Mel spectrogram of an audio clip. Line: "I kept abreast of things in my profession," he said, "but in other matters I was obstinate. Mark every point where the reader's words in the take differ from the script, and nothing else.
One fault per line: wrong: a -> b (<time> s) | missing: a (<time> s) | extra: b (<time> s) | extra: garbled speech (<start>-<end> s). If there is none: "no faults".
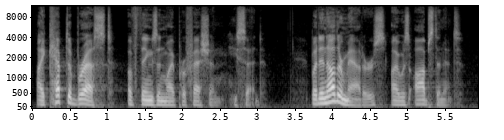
no faults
